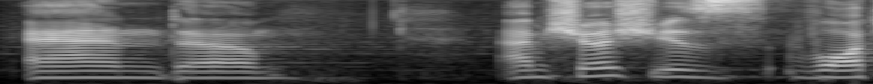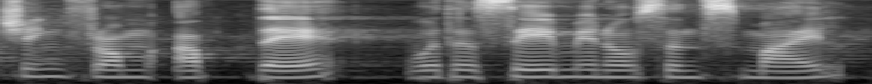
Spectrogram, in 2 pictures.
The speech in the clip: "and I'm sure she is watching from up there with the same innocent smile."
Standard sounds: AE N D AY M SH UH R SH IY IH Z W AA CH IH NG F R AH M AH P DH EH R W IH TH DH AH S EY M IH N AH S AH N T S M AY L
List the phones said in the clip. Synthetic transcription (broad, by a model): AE N D AY M SH UH R SH IY IH Z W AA CH IH NG F R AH M AH P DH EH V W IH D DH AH S EY M IH N AH S AH N T S M AY L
